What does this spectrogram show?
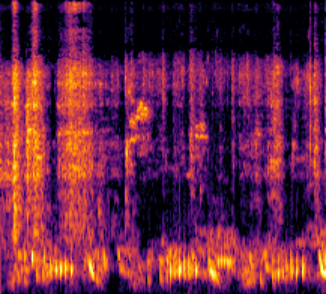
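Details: Racing pigeons at a pigeon seller's, kept with chicks, give deep, throaty rolling coos repeated in soft bursts; finding: domestic pigeon.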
